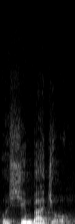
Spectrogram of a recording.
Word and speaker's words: Osinbajo: Sikuru came and said, it's called Osinbajo.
